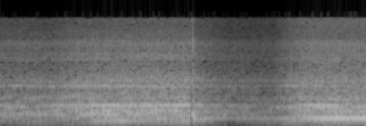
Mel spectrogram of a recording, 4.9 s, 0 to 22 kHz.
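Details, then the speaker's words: Rack compressor starting after its faulty contactor was replaced, behind a high suction alarm with meat cases running warm: contactor pulls in, draws 48 amps then coming down, steady even hum, no chatter, knock or grind; normal compressor start. "Contactor's pulled in. I'm pulling 48 amps. It should be coming down."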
